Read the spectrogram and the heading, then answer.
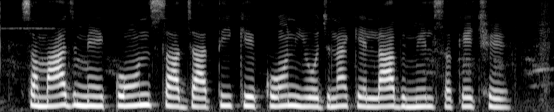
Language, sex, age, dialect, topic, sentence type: Maithili, female, 25-30, Eastern / Thethi, banking, question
